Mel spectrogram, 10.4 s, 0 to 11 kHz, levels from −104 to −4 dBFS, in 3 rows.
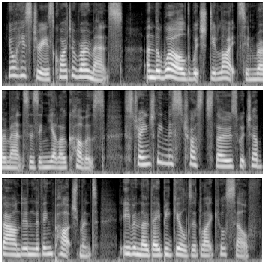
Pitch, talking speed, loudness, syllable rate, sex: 210 Hz, 185 wpm, -21 LUFS, 5.5 syllables/s, female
